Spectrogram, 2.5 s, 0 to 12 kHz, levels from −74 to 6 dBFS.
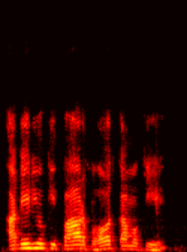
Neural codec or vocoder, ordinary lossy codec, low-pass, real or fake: none; Opus, 16 kbps; 7.2 kHz; real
